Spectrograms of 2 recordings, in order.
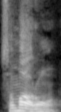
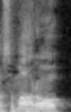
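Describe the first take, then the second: First: ਸਮਾਰੋ as "samhaaron", breathy m and nasal end; half h, nasal. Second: ਸਮਾਰੋ as bare "samaro"; plain m and oral final o in ਸਮਾਰੋ; no h, no nasal. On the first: Teacher modelling ਸਮਾਰੋ with half h and nasal ending. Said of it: "ਅੱਧਾ ਹਾਹਾ ਵੀ ਉਚਾਰਨ ਕਰਨਾ". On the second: Teacher showing the mistake, ਸਮਾਰੋ without h or nasal. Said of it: "ਇਸ ਤਰ੍ਹਾਂ ਉਚਾਰਨ ਨਹੀਂ ਕਰਨਾ". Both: Shown as a demonstration.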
